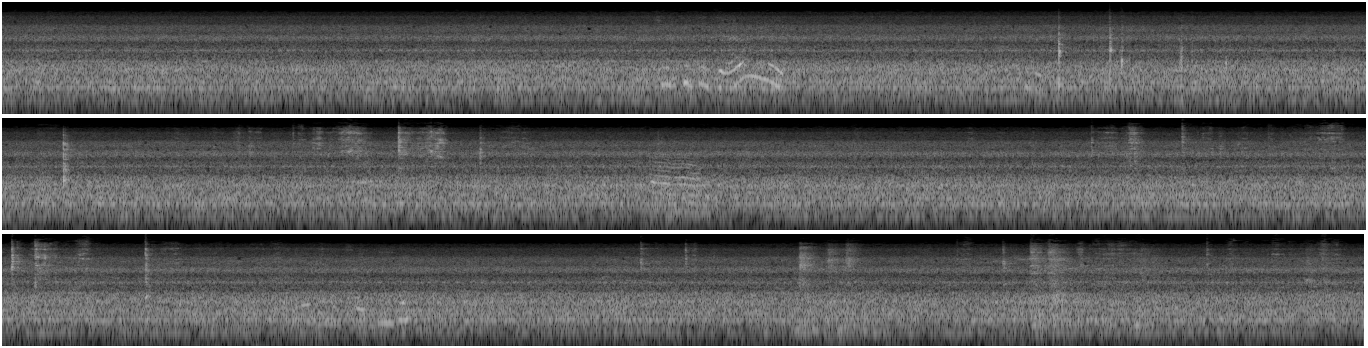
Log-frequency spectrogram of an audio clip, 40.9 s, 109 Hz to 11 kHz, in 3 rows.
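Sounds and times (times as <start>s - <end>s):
metal fork scraping foil packet: 16.0s - 19.0s, 24.6s - 28.2s.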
